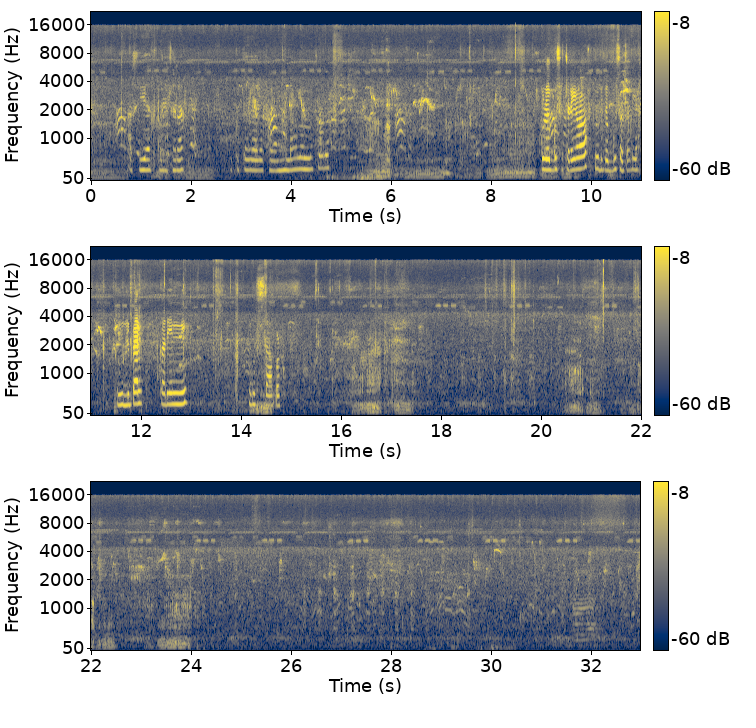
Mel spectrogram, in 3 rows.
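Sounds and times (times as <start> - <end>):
dog growling low: 0.0 - 0.7, 5.1 - 9.5, 15.8 - 17.7, 20.2 - 24.3.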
